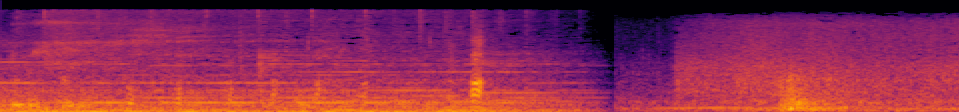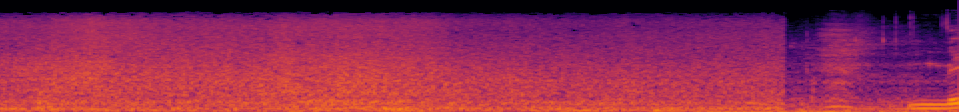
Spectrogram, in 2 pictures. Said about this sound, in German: ja, aber dass der Bus dann auf einmal aufs Wasser fährt, war für mich auch neu. Und äh, dieser Moment, wo er da eingetaucht ist und einmal diese Wasserwelle vorne gegen die Frontscheibe geknallt ist, das war schon, war schon ein cooles Erlebnis, ja.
